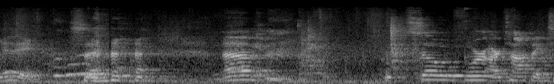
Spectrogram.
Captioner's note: chuckling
